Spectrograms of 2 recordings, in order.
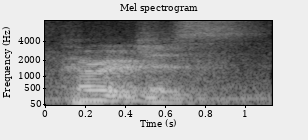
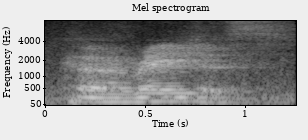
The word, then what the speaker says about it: courageous: have come people monotonous Courage's it should be courageous yeah it's a mistake business they can make people make without knowing that it's putting the stress on the wrong syllable so it should be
